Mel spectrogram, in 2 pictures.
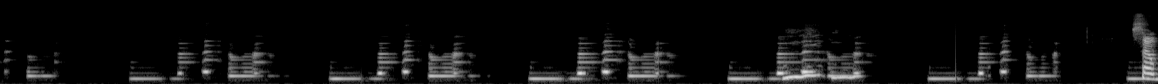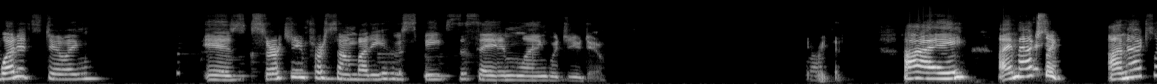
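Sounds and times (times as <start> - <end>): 
phone app ringtone melody while searching: 0.0 - 0.6, 1.3 - 8.7, 9.3 - 10.6
speech: 11.4 - 12.6, 13.6 - 17.7, 19.7 - 20.0, 20.6 - 23.1.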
